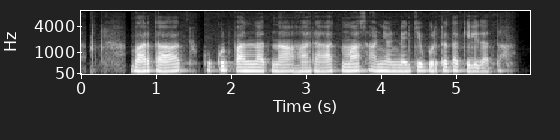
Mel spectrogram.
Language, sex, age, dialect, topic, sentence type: Marathi, male, 18-24, Southern Konkan, agriculture, statement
